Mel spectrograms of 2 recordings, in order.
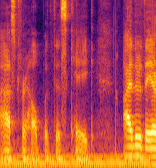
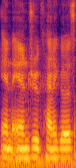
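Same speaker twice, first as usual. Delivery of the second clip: plain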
